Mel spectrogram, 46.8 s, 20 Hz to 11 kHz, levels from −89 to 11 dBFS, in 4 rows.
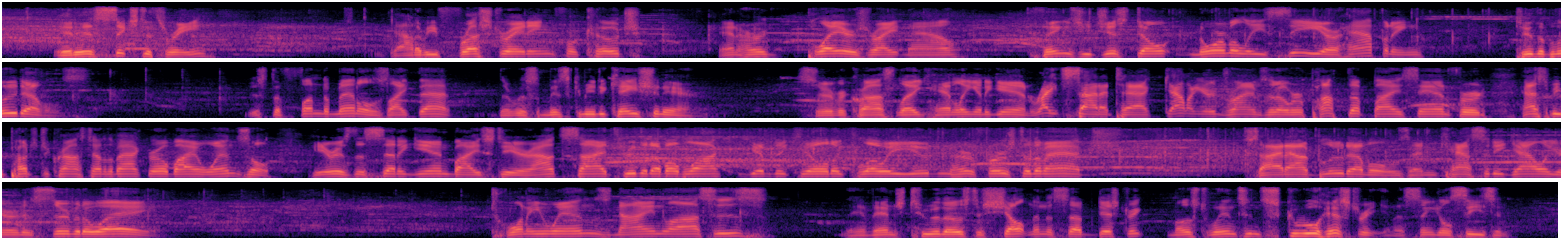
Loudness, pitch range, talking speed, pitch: -24 LUFS, 125-150 Hz, 160 wpm, 140 Hz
